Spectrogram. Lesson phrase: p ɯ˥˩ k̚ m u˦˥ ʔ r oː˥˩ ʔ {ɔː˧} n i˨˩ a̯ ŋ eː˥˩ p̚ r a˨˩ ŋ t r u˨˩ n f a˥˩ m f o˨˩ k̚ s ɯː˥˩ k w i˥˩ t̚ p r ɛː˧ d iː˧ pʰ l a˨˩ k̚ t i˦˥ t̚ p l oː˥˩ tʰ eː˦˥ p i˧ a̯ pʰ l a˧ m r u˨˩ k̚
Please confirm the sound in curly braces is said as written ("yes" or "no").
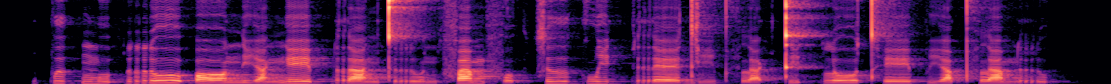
yes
